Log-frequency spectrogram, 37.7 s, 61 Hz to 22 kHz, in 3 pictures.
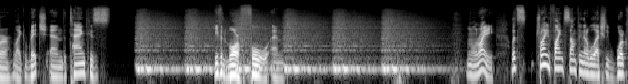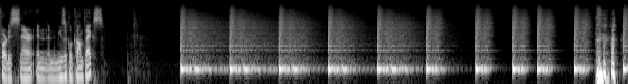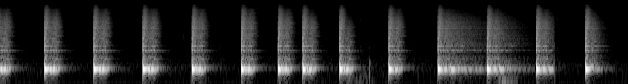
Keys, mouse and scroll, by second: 1.0 click, 1.7 space, 7.6 space, 10.1 click, 14.4 click, 15.3 space, 18.5-21.2 drag, 22.0 click, 22.8 click, 24.7 click, 25.8 click, 27.1 click, 28.3-29.7 drag, 30.7-31.9 drag, 32.1 click, 32.7 click, 34.0 click, 35.0 click, 36.2 click, 37.5 click.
